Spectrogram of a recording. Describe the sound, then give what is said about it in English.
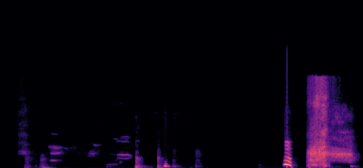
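A person sneezes once, loud: a sharp catch of breath, then a forceful, noisy burst, after a few faint, scattered small noises. “Bless you.”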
